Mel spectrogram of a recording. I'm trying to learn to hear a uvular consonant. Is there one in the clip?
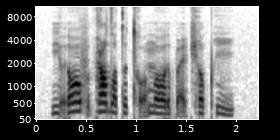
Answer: no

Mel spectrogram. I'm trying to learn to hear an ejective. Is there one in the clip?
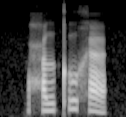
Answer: yes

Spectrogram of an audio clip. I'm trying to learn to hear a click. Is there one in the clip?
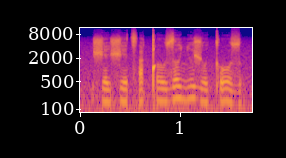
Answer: yes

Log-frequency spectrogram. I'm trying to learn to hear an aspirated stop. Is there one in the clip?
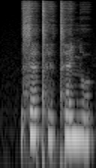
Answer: yes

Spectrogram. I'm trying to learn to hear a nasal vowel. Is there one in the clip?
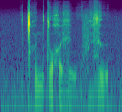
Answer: no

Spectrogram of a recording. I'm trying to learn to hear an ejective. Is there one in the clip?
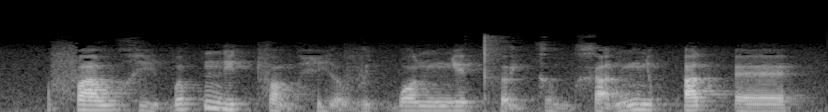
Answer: no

